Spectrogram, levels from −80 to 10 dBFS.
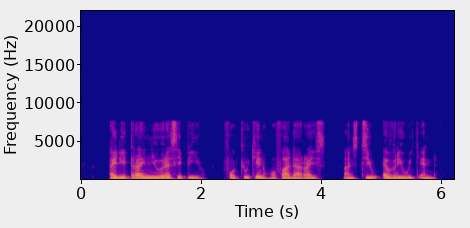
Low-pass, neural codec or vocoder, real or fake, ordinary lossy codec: none; codec, 16 kHz, 4.8 kbps, FACodec; fake; none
